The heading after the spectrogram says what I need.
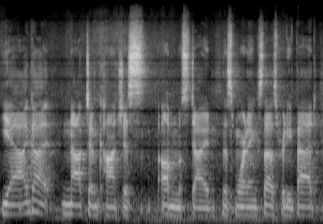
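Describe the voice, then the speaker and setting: A friendly male crewmate from a fantasy tabletop game, acted out by a man, speaks with a bright, clear-edged voice. He is earnest and folksy and rambles as he goes. There is faint noise in the recording. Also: mid-range voice, steady tone, moderate pace, natural voice, poor audio. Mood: upbeat, casual. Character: friendly, chatty, grateful male adventuring crewmate.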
